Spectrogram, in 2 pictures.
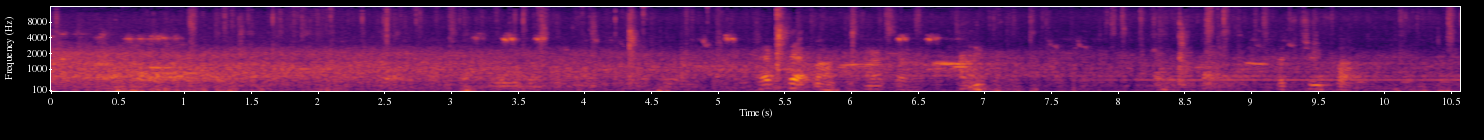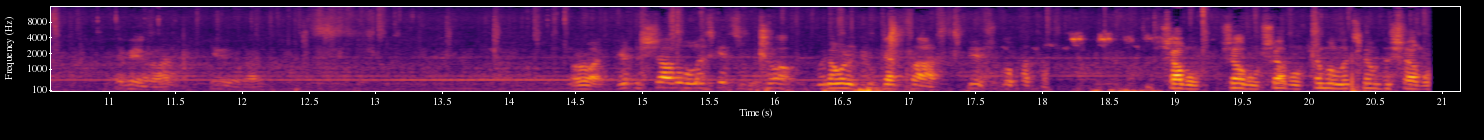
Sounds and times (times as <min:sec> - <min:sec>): Speech: 0:03.2 - 0:04.0, 0:05.3 - 0:07.0, 0:09.2 - 0:09.9, 0:11.0 - 0:12.2, 0:14.4 - 0:18.1, 0:18.8 - 0:21.0.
